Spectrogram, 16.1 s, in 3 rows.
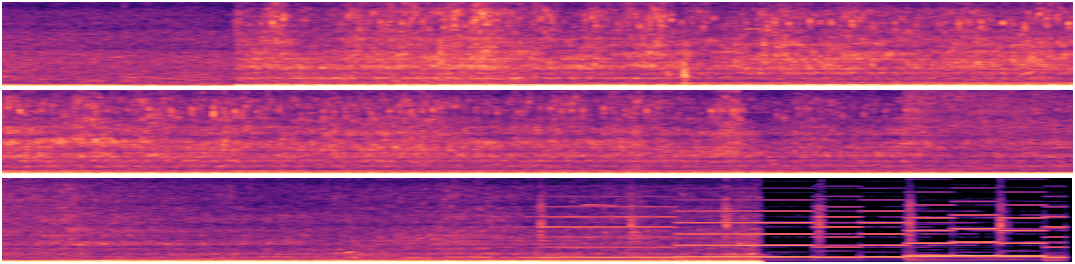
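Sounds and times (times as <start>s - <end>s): car engine idling: 0.0s - 14.6s.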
